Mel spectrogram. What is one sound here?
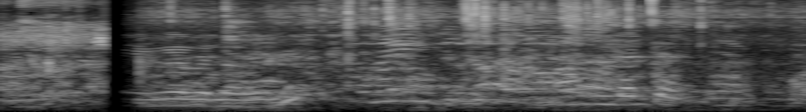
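Plastic wrapping crinkles as it is handled.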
